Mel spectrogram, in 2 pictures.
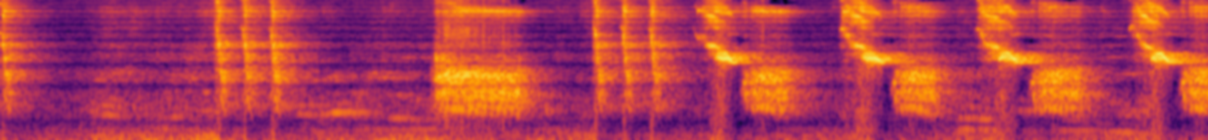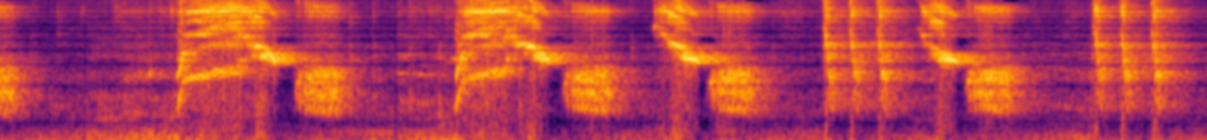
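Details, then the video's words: Drongo sound played to lure all kinds of birds: a loud series of harsh, nasal, squawking notes alternating with quick downward-sweeping chirps, repeated roughly every half second to one second in irregular bursts. "SUARA PIKAT SRIGUNTING UNTUK SEMUA JENIS BURUNG"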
